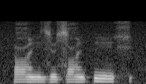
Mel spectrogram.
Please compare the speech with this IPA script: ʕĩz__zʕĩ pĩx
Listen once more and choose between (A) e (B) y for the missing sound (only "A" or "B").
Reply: B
